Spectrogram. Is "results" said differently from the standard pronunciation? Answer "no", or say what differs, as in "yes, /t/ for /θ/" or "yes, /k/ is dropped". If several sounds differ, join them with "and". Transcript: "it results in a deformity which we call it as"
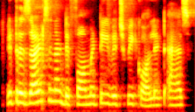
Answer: no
